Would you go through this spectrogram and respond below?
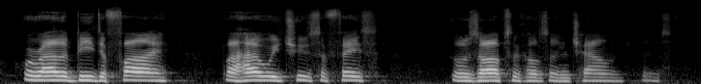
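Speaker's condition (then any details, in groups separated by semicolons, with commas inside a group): Parkinson's disease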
